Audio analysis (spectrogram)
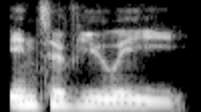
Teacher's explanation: So the e at the end is stressed, interviewee.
